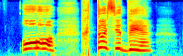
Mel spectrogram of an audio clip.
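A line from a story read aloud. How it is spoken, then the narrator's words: Exclamation. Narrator (Ukrainian): вигукнула нарешті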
